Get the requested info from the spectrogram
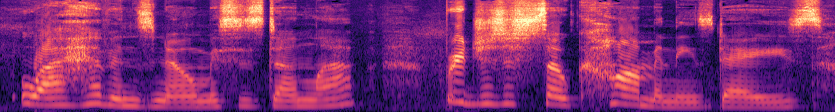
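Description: A woman plays a Southern belle in a radio play. She has a Southern American accent, a medium-pitched voice and a genteel, sociable chattiness. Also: normal speed, natural voice. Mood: prim, chatty.

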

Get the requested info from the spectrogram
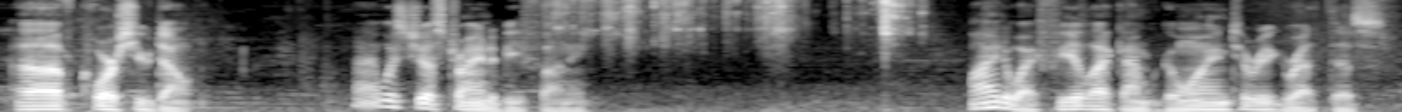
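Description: A wry, kindly small-town sheriff, acted by a man in a radio drama. His lowish voice moves around freely in pitch as he tosses off sarcastic remarks. Faint ambience sits behind him. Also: big pitch swings, normal speed, a little hiss or hum. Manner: wry, sarcastic, mumbled asides. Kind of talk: audio drama acting.

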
